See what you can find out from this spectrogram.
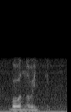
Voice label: good nigh, portuguese

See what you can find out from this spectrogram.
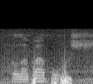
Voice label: "Lavabos", Catalan

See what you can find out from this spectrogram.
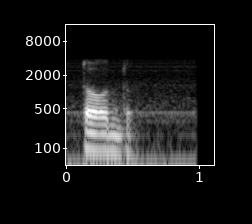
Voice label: all, portuguese

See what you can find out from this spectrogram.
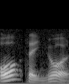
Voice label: "o senhor", portuguese

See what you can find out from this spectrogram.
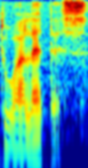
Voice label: "touale'tes", Greek

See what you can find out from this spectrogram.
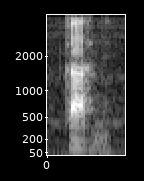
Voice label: beef, portuguese

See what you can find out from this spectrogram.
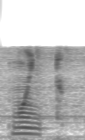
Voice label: alot, portuguese

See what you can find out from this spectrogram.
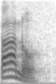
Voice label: "pano", esperanto

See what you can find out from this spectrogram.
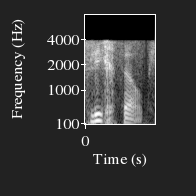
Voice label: "airport", Dutch

